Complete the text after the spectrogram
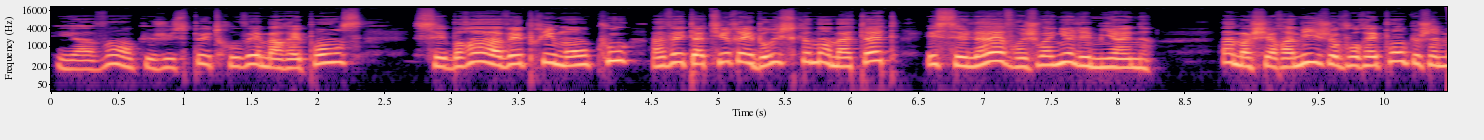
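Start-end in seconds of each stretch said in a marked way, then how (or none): none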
